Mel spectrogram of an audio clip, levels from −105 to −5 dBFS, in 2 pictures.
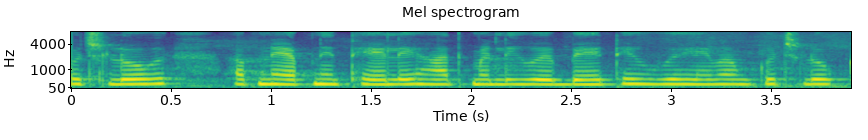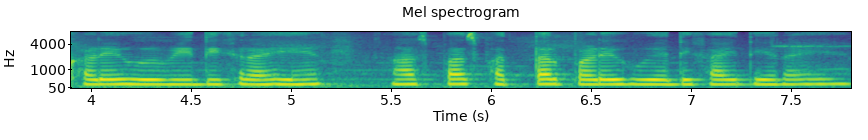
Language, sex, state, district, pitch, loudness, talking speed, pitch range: Hindi, female, Chhattisgarh, Bastar, 245 Hz, -14 LUFS, 245 wpm, 240-250 Hz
